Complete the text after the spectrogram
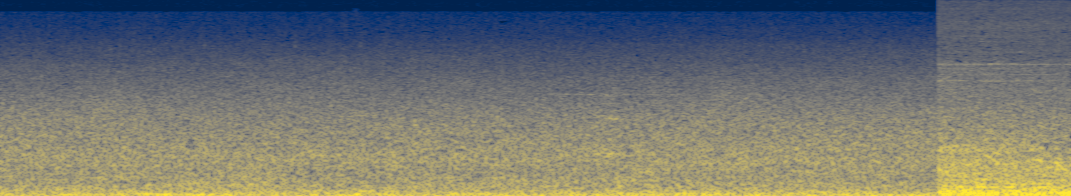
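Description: A car engine idles with a low steady rumble.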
